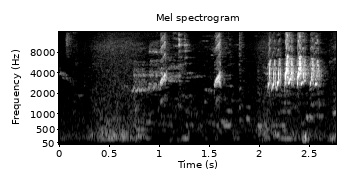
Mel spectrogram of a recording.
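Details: Vocal flamboyan songbird giving rising chirps, then a dense buzzy chattering burst that ends the phrase, over soft low background noise.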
